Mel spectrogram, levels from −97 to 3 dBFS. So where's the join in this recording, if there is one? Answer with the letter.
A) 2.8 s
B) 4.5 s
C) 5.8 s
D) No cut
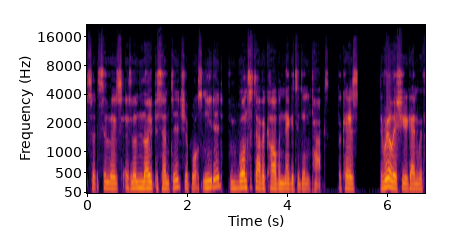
A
